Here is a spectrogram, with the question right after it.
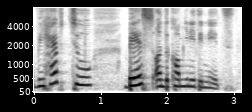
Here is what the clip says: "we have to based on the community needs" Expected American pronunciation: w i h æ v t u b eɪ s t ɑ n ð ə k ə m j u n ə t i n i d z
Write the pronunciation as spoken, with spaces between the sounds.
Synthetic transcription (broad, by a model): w i h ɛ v t u b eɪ s ɑ n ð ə k ə m j u n ə t i n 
